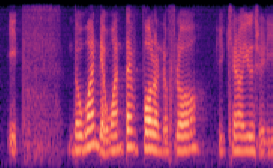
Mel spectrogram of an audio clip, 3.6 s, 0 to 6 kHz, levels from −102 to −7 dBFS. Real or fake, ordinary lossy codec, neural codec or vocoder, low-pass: fake; none; vocoder, 24 kHz, 100 mel bands, Vocos; 5.4 kHz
